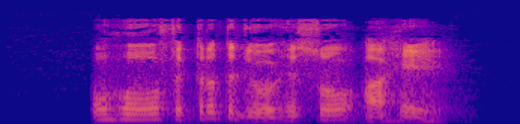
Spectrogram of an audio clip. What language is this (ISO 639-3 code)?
snd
